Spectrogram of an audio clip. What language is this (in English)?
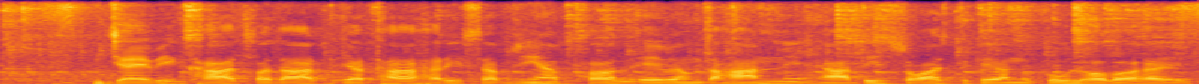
Magahi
